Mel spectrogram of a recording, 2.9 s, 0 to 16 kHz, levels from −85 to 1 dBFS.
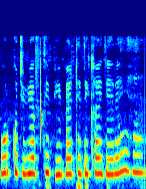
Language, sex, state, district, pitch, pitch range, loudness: Hindi, female, Uttar Pradesh, Shamli, 310 Hz, 300-330 Hz, -15 LUFS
